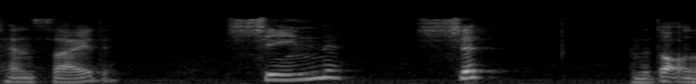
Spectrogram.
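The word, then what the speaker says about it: שׁין: with a dot on the right hand side shin shi and the dot on the left hand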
